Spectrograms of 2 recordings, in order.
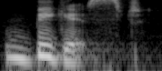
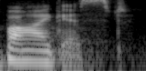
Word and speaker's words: biggest: extra G that's right the extra G tells us that the word is pronounced biggest and not byest what's another example hot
